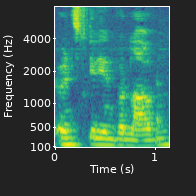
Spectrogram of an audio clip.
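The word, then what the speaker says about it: Ernst Gideon von Laudon: I'd certainly say it that way, but Alex is our expert on the German pronunciation, so yeah, Ernst Gideon von Lauden.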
